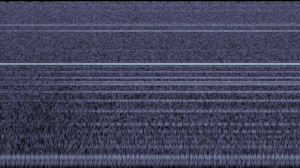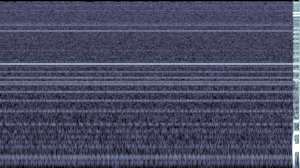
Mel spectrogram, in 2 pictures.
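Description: Faint steady hum with a few thin steady tones, close to silence. Right at the very end a loud, steady, single-pitched tone cuts in.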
